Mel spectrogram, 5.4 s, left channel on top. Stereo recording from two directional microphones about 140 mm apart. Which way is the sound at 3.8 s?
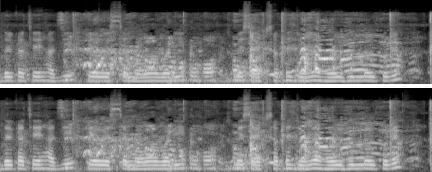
45° right (ahead or behind).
